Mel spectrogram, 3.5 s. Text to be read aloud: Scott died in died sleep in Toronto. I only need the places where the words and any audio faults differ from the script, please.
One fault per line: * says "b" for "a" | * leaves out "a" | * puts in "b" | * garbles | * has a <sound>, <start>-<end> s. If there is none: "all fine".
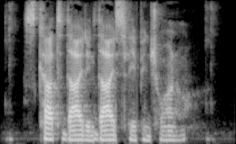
all fine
